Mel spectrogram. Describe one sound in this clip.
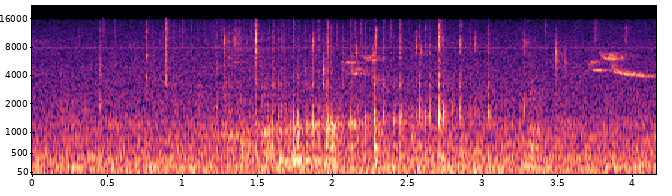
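Thick sauce pours into a glass jar.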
